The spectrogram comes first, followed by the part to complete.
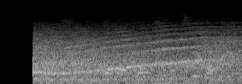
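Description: An emergency vehicle siren wailing, its pitch rising steadily over a background of road noise; it cuts in suddenly about a third of a second in.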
